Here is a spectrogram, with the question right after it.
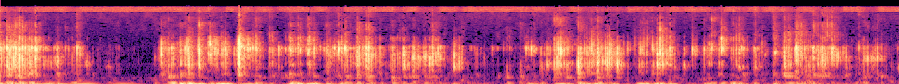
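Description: Long red nails tap quickly across the resin beads of a diamond painting on a wooden canvas board, held at its sides. The result is a fast, uneven run of light clicky taps over a low, dull thump from the board.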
